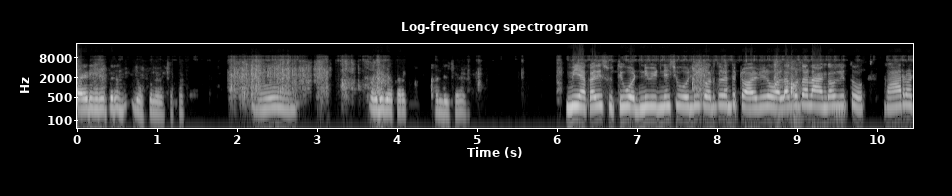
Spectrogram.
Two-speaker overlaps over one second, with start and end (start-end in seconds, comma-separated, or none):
none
